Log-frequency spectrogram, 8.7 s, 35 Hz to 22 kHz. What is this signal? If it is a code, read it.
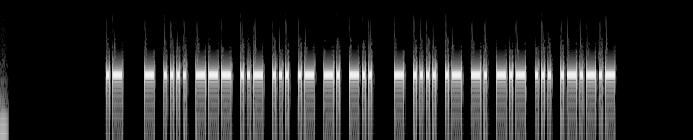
Morse code, heard as a keyed tone, about 32 wpm, 700 Hz. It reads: A THOUSAND THANKS.
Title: Sentences from Top 1000 Words - Review Part 3 - 30wpm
